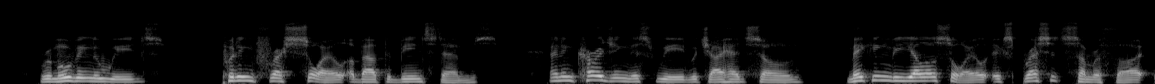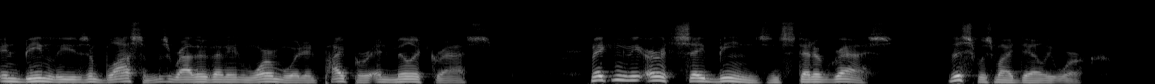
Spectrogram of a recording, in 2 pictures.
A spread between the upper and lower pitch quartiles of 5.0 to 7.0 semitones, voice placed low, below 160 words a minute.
Yes: wide, 5.5 semitones; low, 120 Hz; slow, 135 wpm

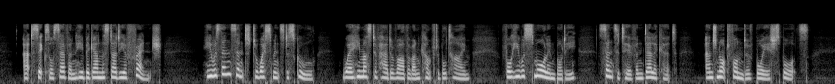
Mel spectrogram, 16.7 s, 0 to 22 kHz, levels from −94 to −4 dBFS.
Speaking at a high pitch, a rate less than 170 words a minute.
Yes: high, 215 Hz; average, 145 wpm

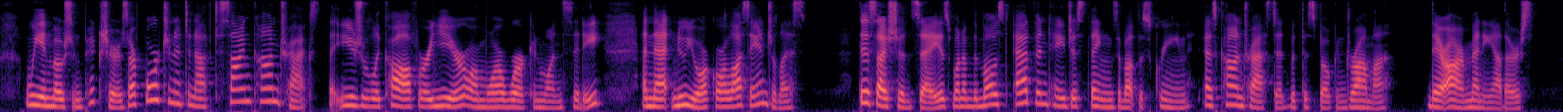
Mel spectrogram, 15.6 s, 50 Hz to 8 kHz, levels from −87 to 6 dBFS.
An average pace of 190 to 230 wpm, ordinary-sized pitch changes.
Yes: fast, 205 wpm; average, 4.3 semitones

